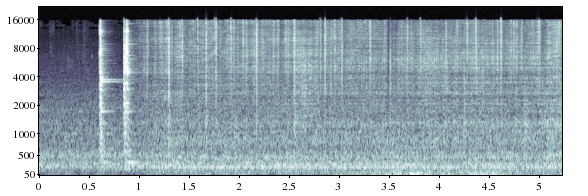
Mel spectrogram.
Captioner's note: welder sputtering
